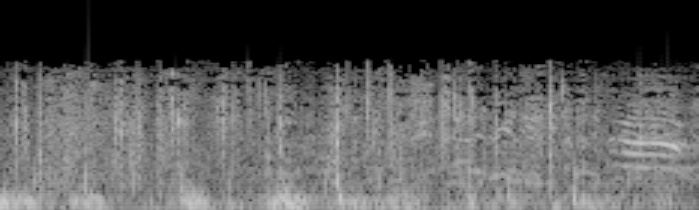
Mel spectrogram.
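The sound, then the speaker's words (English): Many rapid footfalls from a crowd of demonstrators running, with police chasing close behind. Shouting voices and general commotion sit over the uneven, hurried stepping. “We're running. Crowd people are running. Demonstrators. Police hard behind us.”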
